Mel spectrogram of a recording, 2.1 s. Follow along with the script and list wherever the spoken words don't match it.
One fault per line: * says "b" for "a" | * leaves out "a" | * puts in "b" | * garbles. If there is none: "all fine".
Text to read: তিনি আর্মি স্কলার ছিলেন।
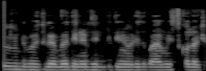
all fine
